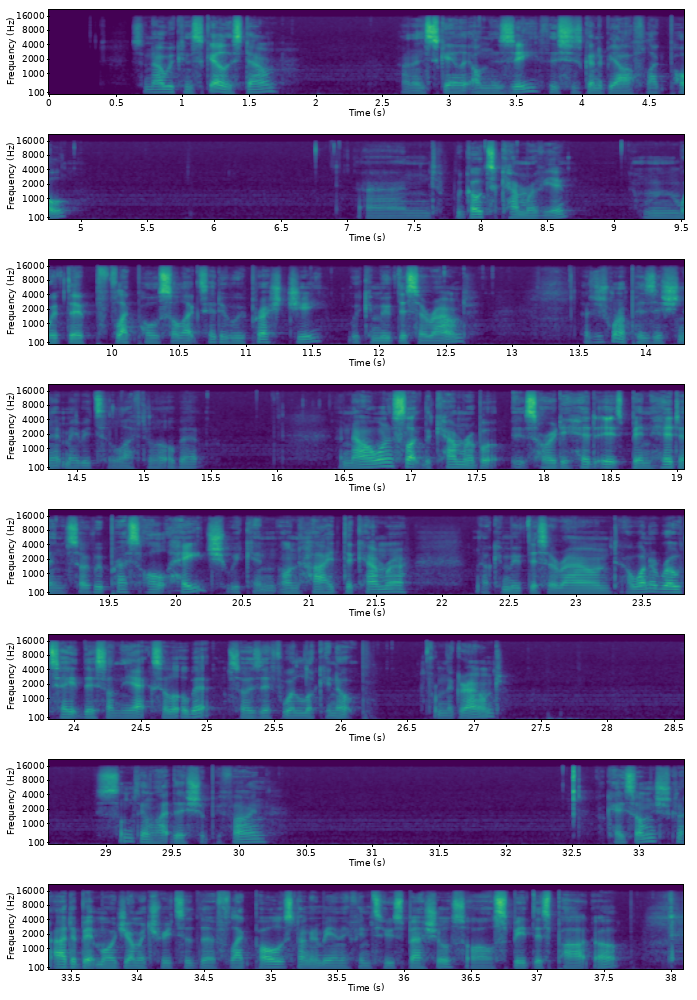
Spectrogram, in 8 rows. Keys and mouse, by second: 1.9 s, 5.0-7.3 middle drag, 6.5 KP_0, 8.9-11.3 middle drag, 11.8 g, 16.7 right click, 19.1 alt+h, 20.0 right click, 21.2 r, 23.6 g, 25.5 g, 27.5 g, 28.9 g, 30.1 r, 30.6 g, 31.1 middle click, 31.7 KP_1, 32.3 h, 32.5 right click, 33.1 middle click, 33.3 Tab, 33.9 click, 34.1 right click, 34.6 middle click, 35.3 space.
